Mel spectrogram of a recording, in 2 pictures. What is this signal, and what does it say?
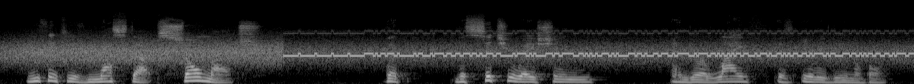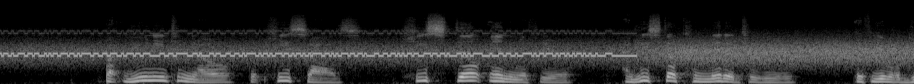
RTTY (45.45 baud, 170 Hz shift), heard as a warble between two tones, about 1500 Hz centre, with radio static, a narrow filter and speech in English. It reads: BEI AVEX TRAX UNTERSCHRIEB SIE ALS EIN MITGLIED DER GIRL GROUP DD.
